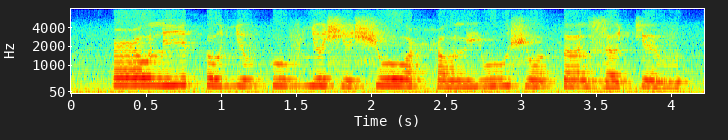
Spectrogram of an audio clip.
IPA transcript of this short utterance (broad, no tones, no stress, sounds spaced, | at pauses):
ʕ o l i θ o ʎ ɪ v k u v ʎ ə ɕ ɪ ɕ o ħ o l j u ɕ o θ ə l z ə c ɪ v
